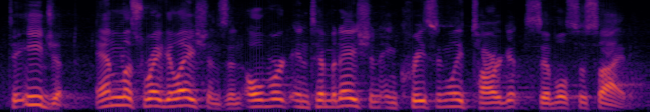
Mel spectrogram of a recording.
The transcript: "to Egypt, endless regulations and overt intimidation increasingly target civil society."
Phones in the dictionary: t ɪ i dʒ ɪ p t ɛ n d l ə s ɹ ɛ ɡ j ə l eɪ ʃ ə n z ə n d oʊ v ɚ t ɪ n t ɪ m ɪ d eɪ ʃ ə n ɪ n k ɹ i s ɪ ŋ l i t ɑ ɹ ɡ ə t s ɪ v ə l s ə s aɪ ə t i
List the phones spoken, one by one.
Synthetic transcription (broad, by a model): t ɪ i dʒ ɪ p t ɛ n d l ə s ɹ ɛ ɡ j ə l eɪ ʃ ə n z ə n oʊ v ɚ t ɪ n t ɪ m ɪ d eɪ ʃ ə n ɪ n k ɹ i s ɪ ŋ l i t ɑ ɹ ɡ ə t s ɪ v l s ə s aɪ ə t i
